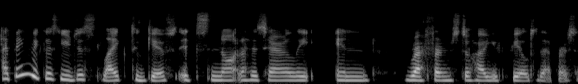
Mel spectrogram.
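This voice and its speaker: A woman with an Indonesian accent, a dark, mellow tone and medium pitch, fairly even intonation at a fairly quick pace, in a dry, close sound with no echo. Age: 20s. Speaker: podcast co-host. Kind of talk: casual chat.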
